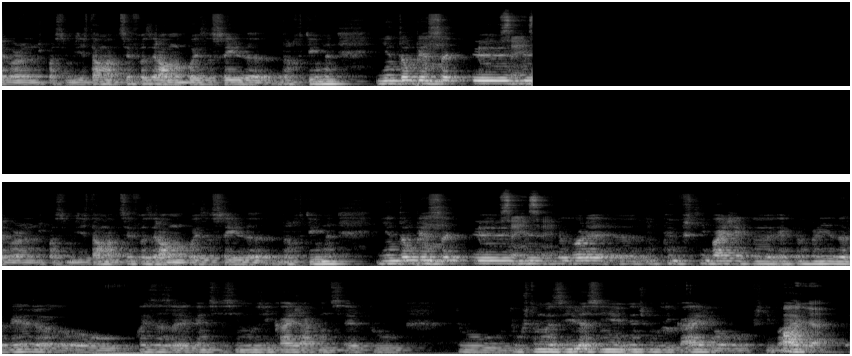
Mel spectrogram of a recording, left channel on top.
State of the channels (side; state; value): left; drops out; at 5.3 s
